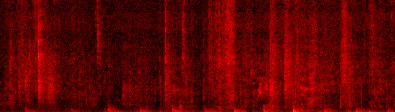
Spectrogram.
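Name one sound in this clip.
Footsteps thud across a hard floor in a large echoing room.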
